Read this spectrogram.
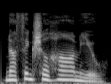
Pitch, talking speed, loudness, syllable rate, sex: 190 Hz, 215 wpm, -15 LUFS, 5.0 syllables/s, female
